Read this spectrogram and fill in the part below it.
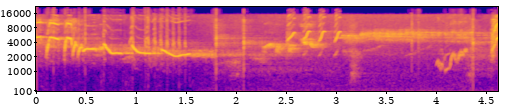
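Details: White-rumped shama song, 'isian tembakan' masteran style: a quick run of falling whistles and a long held note, then fainter high thin whistles and a few short upslurs.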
